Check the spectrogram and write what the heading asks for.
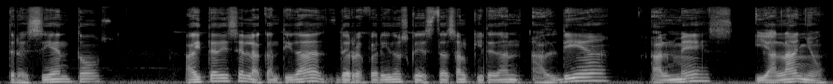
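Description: Slow, hesitant man. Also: lowish voice. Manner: slow, hesitant, many fillers and restarts. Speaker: vlogger walking through a website. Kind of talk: casual screen-recording walkthrough.

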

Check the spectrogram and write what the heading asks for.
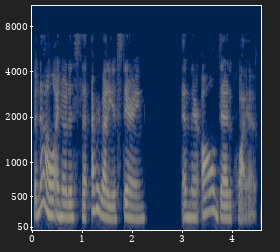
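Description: A woman reads a first-person novel aloud in a steady, expressive storytelling voice. Her voice sits at a middle pitch. The recording sounds slightly dull and lo-fi. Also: moderate pace. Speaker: reader.

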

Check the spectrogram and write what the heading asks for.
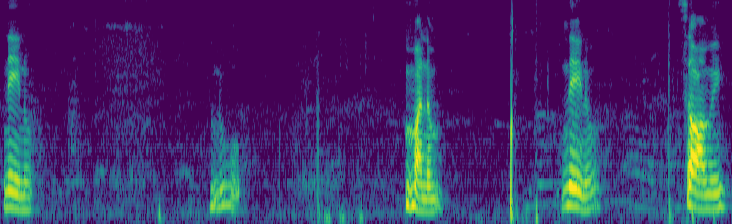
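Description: A woman's voice: mid-range voice, drawn-out words, pauses often, a bit bright, slight background noise. A woman, playfully calling out guesses in a casual family game. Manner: playful, repeats guesses aloud, laughs. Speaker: vlog host, guessing player.

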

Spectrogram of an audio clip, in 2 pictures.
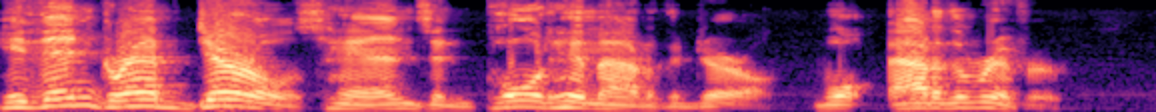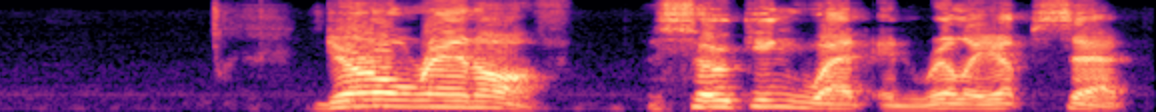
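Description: Bright, lively male storyteller. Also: medium pitch, normal speed, low-quality recording. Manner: chatty, with asides and jokes to the listener. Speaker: author reading his own story. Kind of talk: storytelling narration.

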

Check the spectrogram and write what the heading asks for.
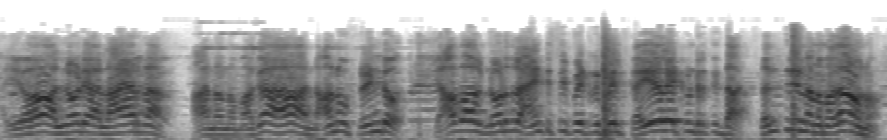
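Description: A man's voice: very high voice, fast talker. An actor playing a gossipy man who chuckles as he tells of a rogue's tricks. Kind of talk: film dialogue.

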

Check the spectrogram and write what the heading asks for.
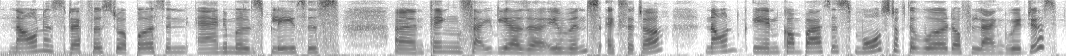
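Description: A woman teaches an English lesson for exam students, explaining haltingly and listing items one by one. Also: a little high, slight background noise, rough recording.

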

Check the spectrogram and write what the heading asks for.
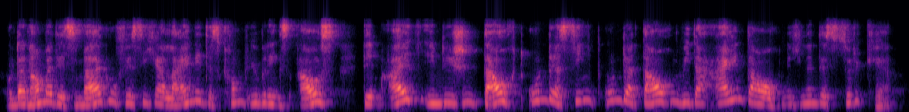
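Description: A woman teaches word roots on a video call, lecturing as she lists one word after another with its meaning. She talks at a normal speed with few pauses, in a warm, mid-range voice.

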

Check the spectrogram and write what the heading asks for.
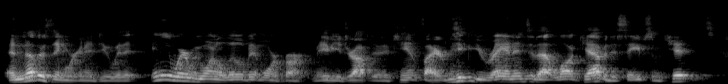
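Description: An upbeat man hosts a hands-on craft tutorial and walks through each step as he works. His voice sits on the low side. The room around him is echoey. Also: animated, quick pace, few pauses. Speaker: host.

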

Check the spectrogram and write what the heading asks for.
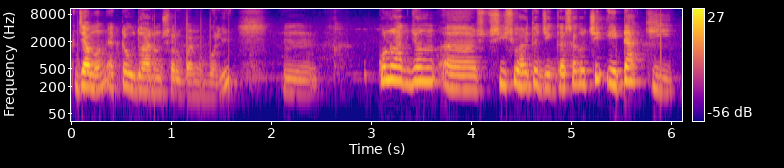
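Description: Woman teacher, warm and mellow tone, methodical explainer who asks rhetorical questions before each answer. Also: mid-range voice, animated, normal speed. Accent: Bengali. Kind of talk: exam-prep lesson.

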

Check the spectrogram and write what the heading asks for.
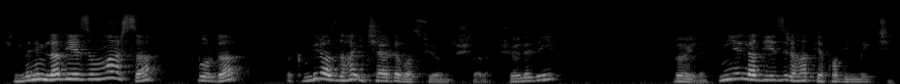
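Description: A man giving a slow, patient piano lesson, calling out note names as he plays. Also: high-pitched, very animated, background noise. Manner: calls out note names while playing, explains patiently. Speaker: piano teacher. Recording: piano music under the voice. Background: piano playing.

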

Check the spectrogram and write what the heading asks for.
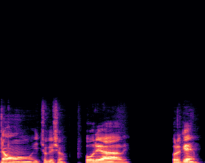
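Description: A young man with an Argentine Rioplatense accent, chatting casually with his live-stream viewers while gaming, joking, swearing and breaking into frustrated shouts. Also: mid-range voice, slow pace. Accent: Argentine Rioplatense Spanish. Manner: banters with chat, swears, bursts into frustrated shouts.

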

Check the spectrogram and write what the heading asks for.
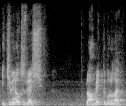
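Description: An actor playing a man who comes from twenty years in the future as someone's older self, talking in a rough, bossy way. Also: a little high, reverberant, a little hiss or hum, close to an everyday voice. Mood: boastful. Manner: rough and bossy, fast and excitable. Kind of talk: sketch comedy acting.

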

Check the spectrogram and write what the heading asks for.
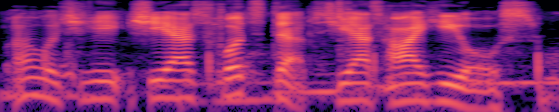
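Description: Music plays behind a man on the high side doing casual let's-play commentary at normal speed. As a gaming commentator, he walks viewers through what happens in the game, and his home recording is noisy.

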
